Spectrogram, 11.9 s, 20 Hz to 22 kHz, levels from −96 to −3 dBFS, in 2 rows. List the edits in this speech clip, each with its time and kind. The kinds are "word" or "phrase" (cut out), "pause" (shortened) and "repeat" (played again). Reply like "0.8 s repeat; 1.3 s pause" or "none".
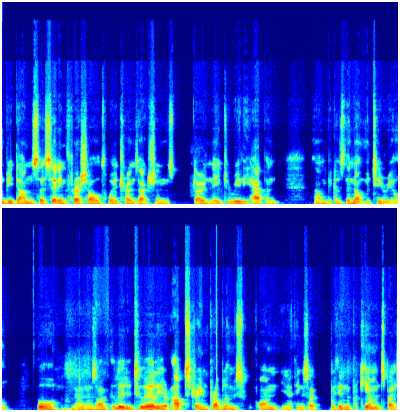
none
